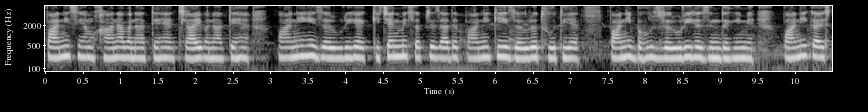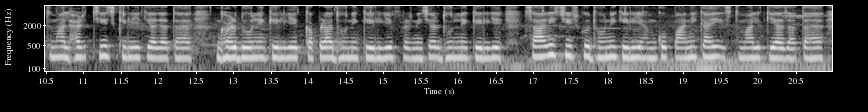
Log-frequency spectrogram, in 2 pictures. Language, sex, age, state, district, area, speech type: Urdu, female, 30-45, Bihar, Darbhanga, rural, spontaneous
